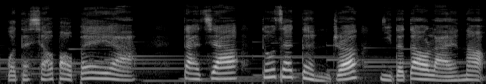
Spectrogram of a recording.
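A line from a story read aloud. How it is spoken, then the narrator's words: Soft, tender. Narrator (Chinese): 妈妈轻声地对小宝宝说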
